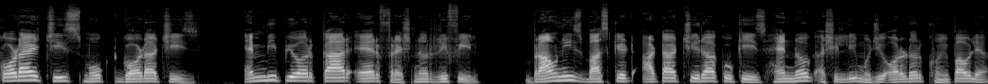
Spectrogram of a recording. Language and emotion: Goan Konkani, neutral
